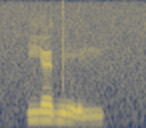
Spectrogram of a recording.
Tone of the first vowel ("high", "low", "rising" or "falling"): high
